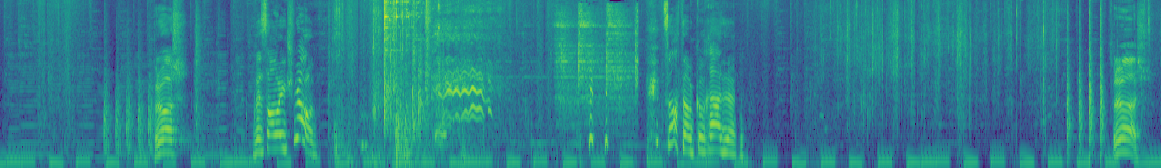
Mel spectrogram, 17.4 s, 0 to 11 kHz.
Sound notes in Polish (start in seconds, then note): 4.9 boom; 6.4 Śmiech psychopaty; 11.8 szelest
